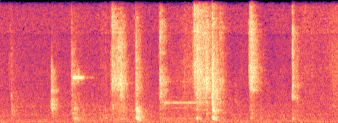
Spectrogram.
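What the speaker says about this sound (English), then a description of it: "And back stitch." A sewing machine back stitching along a dress hem, with short bursts of mechanical clicking and whirring spaced across a quiet background.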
